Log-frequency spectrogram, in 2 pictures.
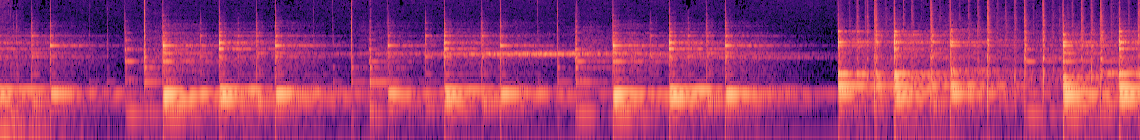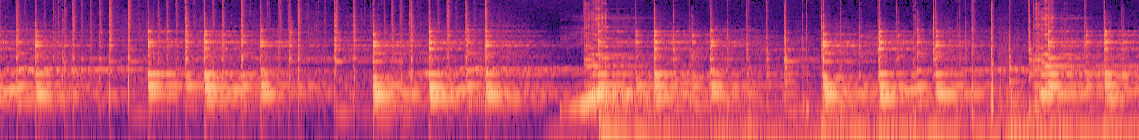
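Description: A film score track plays alone, a bright, plinking mallet melody repeating like a ringtone, gradually thickening with extra layers and a deep, swelling bass near the end.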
